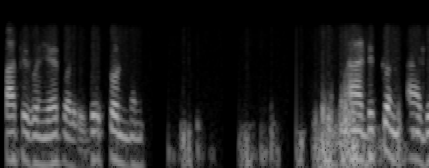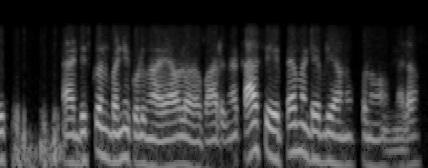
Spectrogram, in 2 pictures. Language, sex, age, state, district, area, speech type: Tamil, male, 60+, Tamil Nadu, Mayiladuthurai, rural, conversation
